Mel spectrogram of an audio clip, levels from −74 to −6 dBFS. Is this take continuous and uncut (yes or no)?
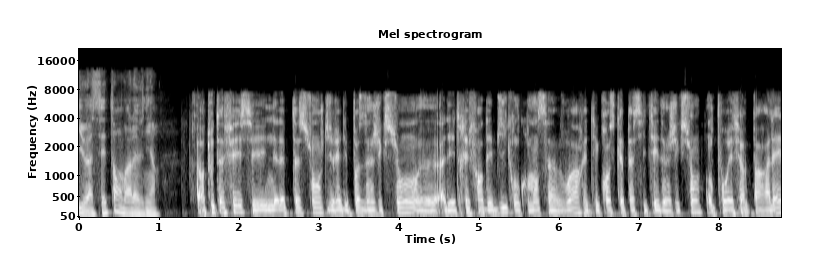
yes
